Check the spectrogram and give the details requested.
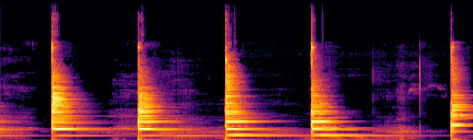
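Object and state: Ringing rock with bell-like tone.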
